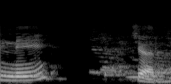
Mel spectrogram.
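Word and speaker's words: nature: बार में आ जाएगा कभी भी ट के बाद अगर यू आर ई दिख जाए तो तुम इसको च पढ़ लेना क्या पढ़ लेना च फॉर एग्जांपल जैसे एन ए टी यू आर ई इसको पढ़ेंगे ने चर नेचर जैसे नेचर मतलब प्रकृति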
